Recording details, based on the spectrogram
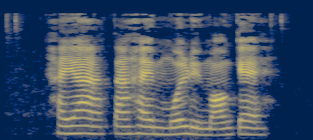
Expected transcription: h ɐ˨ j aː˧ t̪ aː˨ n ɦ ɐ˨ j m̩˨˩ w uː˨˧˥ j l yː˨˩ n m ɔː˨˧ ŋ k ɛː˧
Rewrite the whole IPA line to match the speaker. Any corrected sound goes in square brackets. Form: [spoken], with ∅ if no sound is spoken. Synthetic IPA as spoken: h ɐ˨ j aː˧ t̪ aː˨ n ɦ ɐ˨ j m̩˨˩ w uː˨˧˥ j l yː˨˩ n m ɔː˨˧ ŋ k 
